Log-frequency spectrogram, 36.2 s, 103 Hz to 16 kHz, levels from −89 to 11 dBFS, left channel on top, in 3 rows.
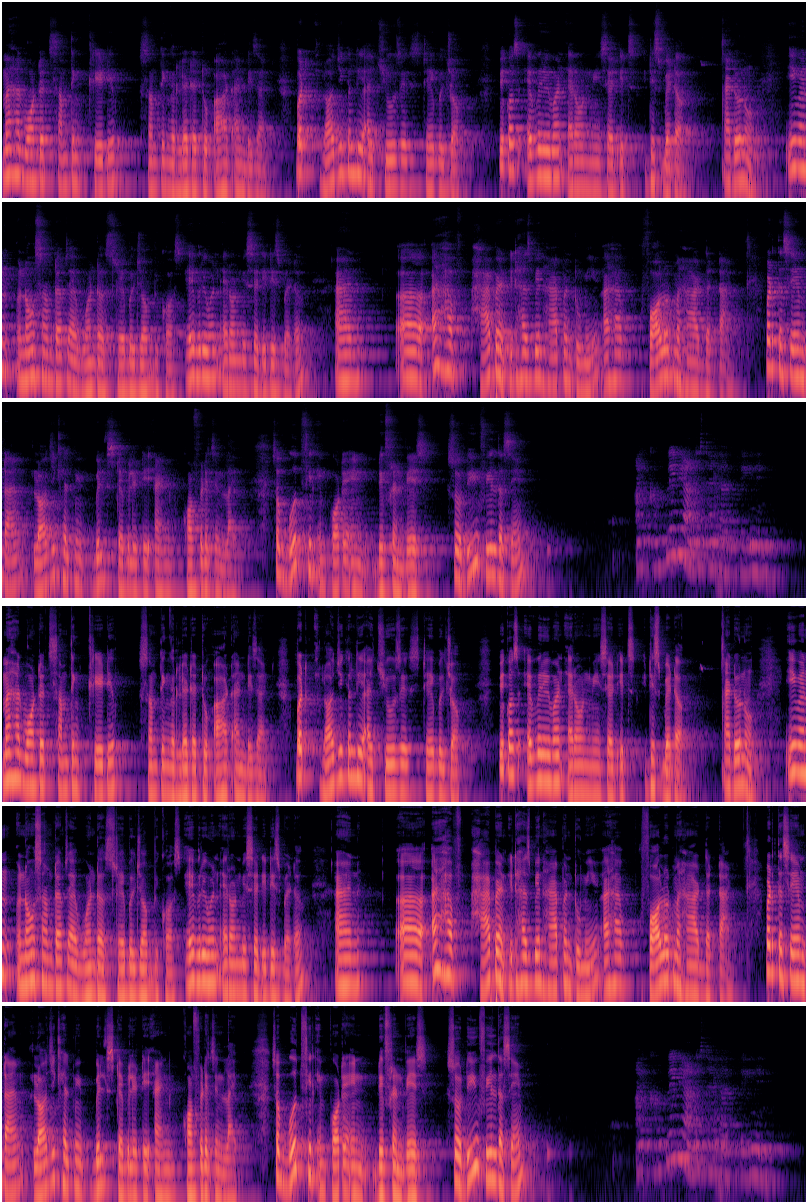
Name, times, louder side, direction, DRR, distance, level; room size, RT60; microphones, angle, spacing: voice 1, 0.0-1.7 2.1-4.0 4.4-6.9 7.5-9.4 9.6-10.3 10.8-11.3 11.8-16.6 17.1-17.5 18.0-21.4 21.8-23.0 23.5-27.6 28.0-30.5 30.8-32.0, right 5 dB, 60° right, 17 dB, 0.3 m, -21 dB
voice 2, 33.6-35.6, equal, 20° left, -3 dB, 2.5 m, -41 dB
6.5 x 5.5 x 7.2 m, 1.1 s
head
